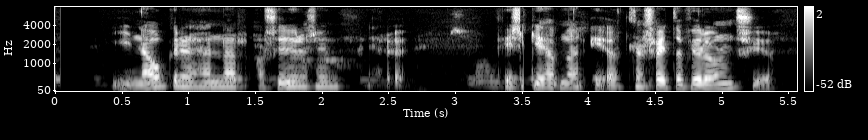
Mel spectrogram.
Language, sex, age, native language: Icelandic, male, 20-29, Icelandic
